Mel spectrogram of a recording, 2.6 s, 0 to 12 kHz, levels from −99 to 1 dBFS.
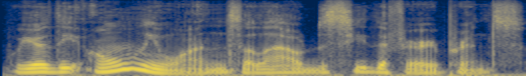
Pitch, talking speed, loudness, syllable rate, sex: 125 Hz, 250 wpm, -17 LUFS, 6.6 syllables/s, male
